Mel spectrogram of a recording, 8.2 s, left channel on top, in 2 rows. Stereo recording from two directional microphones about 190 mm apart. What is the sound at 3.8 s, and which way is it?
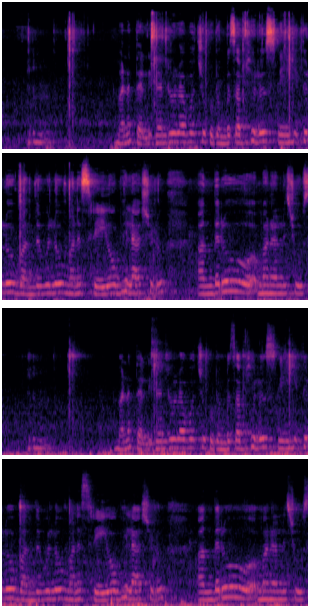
Speech, 55° left (ahead or behind).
